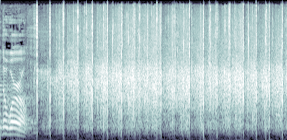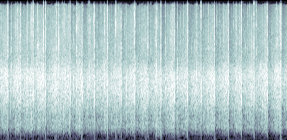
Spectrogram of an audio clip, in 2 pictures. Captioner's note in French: Applaudissements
